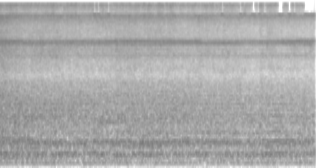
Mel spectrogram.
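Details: Dense, loud buzzing of honey bees described as very aggressive, recorded at an open hive during queen cell removal; a thick, unbroken wash of hum filling all pitches.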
